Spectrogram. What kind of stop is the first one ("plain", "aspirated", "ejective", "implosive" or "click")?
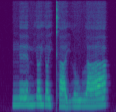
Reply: aspirated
